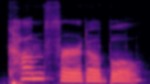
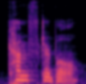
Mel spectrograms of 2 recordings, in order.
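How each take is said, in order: First: Every syllable of the word is pronounced. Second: One syllable of the word is dropped. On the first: "a longer one" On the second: "a shorter one"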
